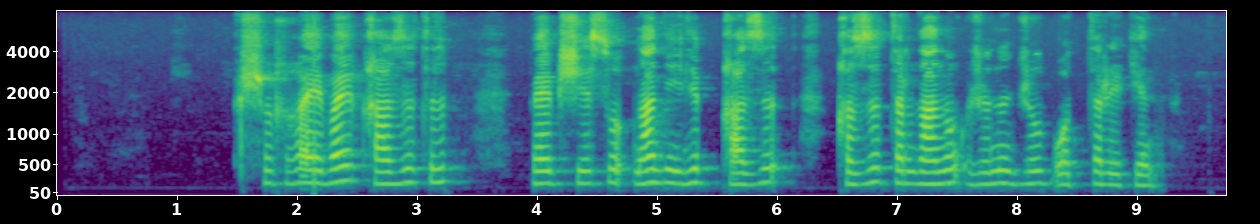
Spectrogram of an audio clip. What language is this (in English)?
Kazakh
